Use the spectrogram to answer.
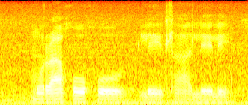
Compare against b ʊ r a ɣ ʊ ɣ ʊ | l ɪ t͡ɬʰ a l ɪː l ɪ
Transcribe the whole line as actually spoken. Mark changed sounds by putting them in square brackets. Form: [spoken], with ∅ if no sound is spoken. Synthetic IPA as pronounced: [m] ʊ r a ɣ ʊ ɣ ʊ | l ɪ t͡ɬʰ a l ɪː l ɪ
